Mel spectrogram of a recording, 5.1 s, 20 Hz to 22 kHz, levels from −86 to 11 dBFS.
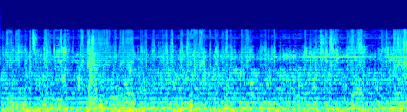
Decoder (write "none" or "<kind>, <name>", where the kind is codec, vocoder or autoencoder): vocoder, BigVGAN v2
